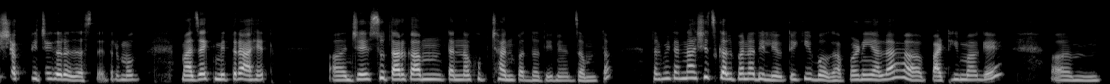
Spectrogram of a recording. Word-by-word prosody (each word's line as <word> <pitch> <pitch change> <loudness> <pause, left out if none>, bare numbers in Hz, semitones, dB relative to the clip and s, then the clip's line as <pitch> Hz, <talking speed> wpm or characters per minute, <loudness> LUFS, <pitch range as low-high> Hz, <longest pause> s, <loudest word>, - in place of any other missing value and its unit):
शक्तीची 265 -4 -2
गरज 230 -6 +4
असते. 180 0 -7
तर - - -9
मग 215 +1 -4 0.4
माझे 210 +3 +5
एक 250 0 -2
मित्र 235 +2 +2
आहेत, 215 -1 +4 0.9
जे 235 - +5
अ, - - +3
सुतारकाम 235 -3 +4
त्यांना 215 -1 +1
खूप 230 -4 -8
छान 220 -4 +1
पद्धतीने 185 -2 -4
जमतं. 175 -1 -4 0.5
तर 250 - -2
मी 270 +2 -2
त्यांना 280 +1 +1
अशीच 295 +3 0
कल्पना 255 -1 +3
दिली 230 -5 0
होती 190 +5 -2
की 255 +4 -4
बघ, 210 -5 0
आपण 215 +5 -2
ह्याला 225 +2 +2
पाठीमागे 215 - 0 0.6
अं, 190 -2 -4
225 Hz, 160 wpm, -24 LUFS, 200-250 Hz, 0.9 s, माझे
